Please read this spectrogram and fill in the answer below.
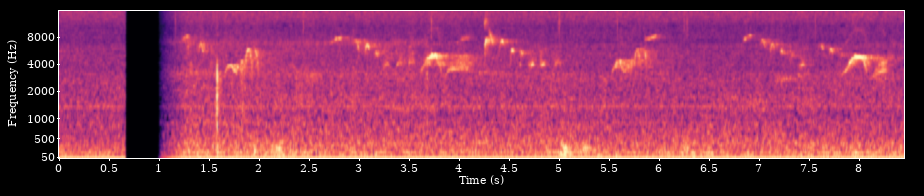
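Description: Faint woodland ambience with a bird giving short high chirps about once a second. The sound cuts out for a moment near the start, and a single click follows.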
